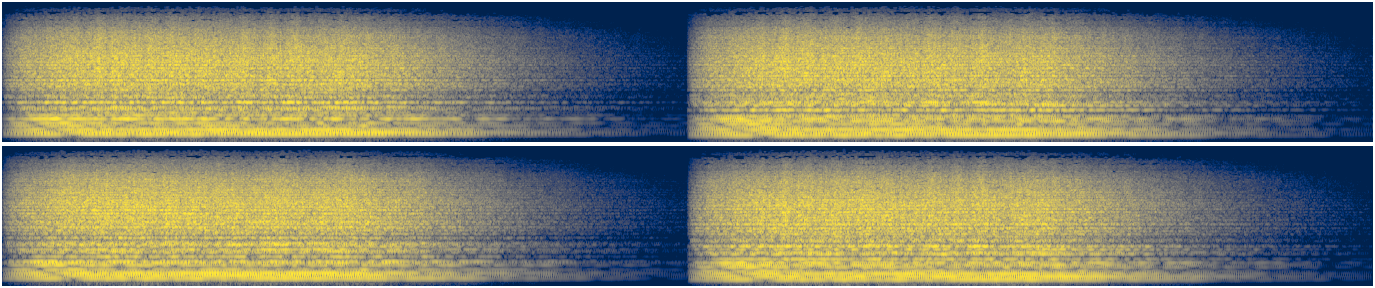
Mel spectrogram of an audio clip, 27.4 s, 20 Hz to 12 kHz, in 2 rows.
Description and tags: Breath Voices
Classic Malstrom patch from Reason 3, distorted for further 'analog' effect. Sequenced at 140bpm.
atmospheric, pad, synthesizer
